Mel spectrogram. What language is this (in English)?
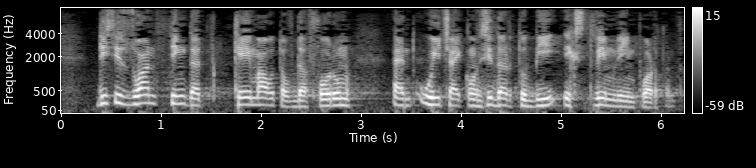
English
